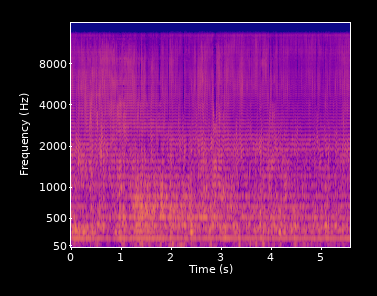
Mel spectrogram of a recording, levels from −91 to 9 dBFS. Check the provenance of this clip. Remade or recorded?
remade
